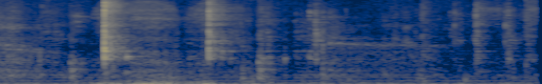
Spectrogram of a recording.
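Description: Faint clicks and ticks of wires being handled in a metal electrical junction box while splices are made, two sharper clicks in the first two seconds, then lighter ticks.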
